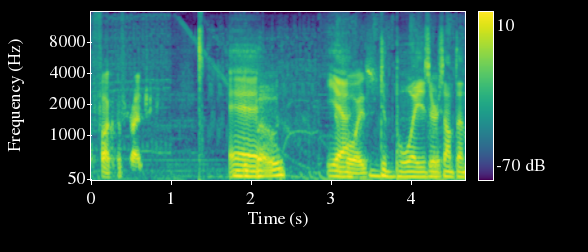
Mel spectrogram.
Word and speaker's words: Du Bois: You pronounced it wrong on purpose. It's like fuck the French. Yeah, Du Bois or something like that.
